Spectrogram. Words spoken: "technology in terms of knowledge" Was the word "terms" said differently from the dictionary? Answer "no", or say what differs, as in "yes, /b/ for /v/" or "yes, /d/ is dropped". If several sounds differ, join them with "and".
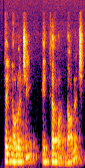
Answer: yes, /z/ is dropped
